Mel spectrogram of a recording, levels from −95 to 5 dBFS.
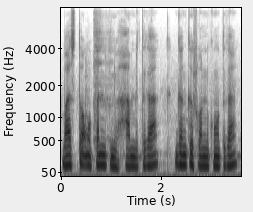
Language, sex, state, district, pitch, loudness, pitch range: Wancho, male, Arunachal Pradesh, Longding, 130 Hz, -15 LUFS, 120-135 Hz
